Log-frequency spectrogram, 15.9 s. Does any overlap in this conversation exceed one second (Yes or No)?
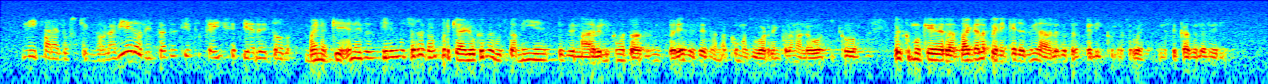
No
